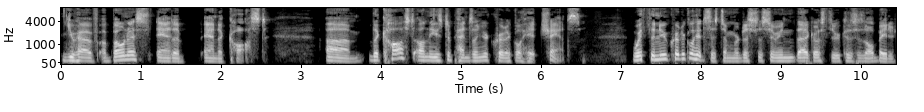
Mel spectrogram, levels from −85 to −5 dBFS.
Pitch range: 120-155 Hz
